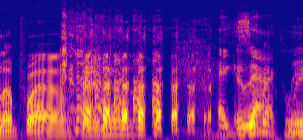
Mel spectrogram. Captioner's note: all laugh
